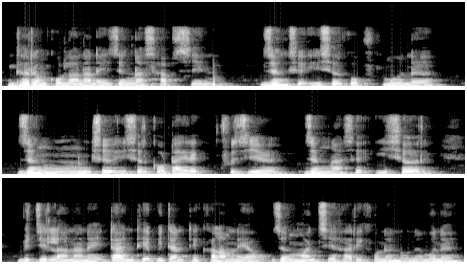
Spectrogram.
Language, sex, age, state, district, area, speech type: Bodo, female, 45-60, Assam, Kokrajhar, rural, spontaneous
